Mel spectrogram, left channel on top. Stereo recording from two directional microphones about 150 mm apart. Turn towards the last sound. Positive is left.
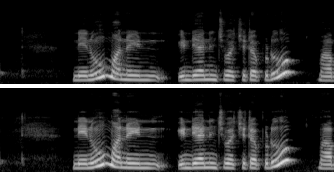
turn(degrees=-20)  # may be behind; listen again after turning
